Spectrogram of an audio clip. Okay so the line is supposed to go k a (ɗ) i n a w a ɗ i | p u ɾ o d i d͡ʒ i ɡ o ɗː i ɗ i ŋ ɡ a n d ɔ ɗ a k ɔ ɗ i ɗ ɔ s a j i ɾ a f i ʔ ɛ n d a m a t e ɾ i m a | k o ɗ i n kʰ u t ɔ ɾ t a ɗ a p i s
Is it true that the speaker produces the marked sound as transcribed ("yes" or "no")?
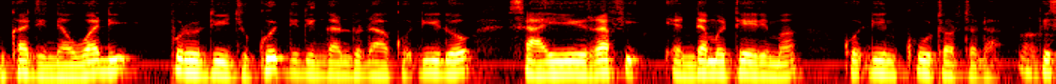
no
